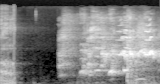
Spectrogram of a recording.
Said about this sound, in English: I ate beans for dinner and they make me... Beans make you fart.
